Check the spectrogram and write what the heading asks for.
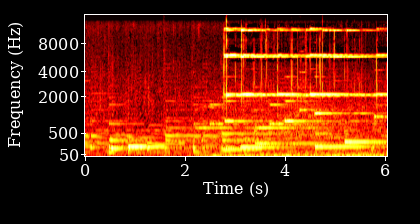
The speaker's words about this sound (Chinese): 他还是很喜欢抱着小爪子，躺在风扇旁的榻榻米上，听着窗外的雨声和假期的风铃。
